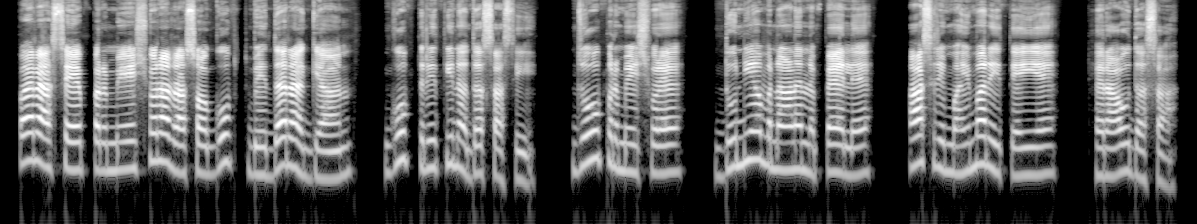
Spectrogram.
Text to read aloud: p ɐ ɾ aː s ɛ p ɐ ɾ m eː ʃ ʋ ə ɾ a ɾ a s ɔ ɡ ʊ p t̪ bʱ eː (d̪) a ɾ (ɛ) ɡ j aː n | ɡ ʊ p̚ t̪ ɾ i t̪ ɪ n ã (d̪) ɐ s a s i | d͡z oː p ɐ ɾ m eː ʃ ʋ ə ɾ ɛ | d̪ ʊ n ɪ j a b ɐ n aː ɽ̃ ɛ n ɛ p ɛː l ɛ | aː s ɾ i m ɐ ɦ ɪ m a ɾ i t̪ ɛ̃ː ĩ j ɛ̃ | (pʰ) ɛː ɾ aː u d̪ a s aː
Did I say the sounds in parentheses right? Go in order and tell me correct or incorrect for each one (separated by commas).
correct, incorrect, correct, incorrect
